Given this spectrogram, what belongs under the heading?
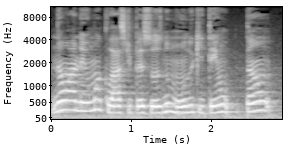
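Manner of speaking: plain reading voice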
